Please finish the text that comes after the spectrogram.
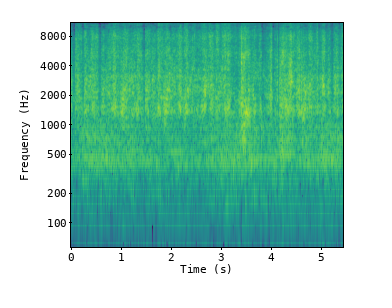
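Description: A spoon stirs homemade potato soup with condensed milk in a pot, giving a steady scraping and rubbing against the pot that runs continuously at moderate, close level with no talking.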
